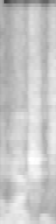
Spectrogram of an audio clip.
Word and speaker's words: Elisha: His successor's name is Elisha, we'll call him Elisha, so that's kind of rhymes with Elijah.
